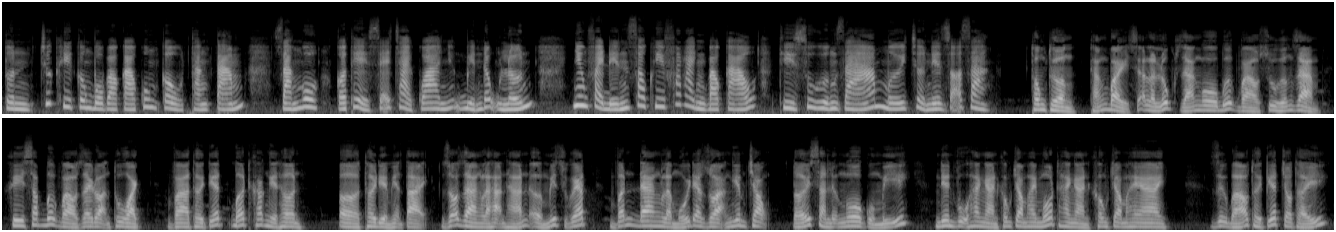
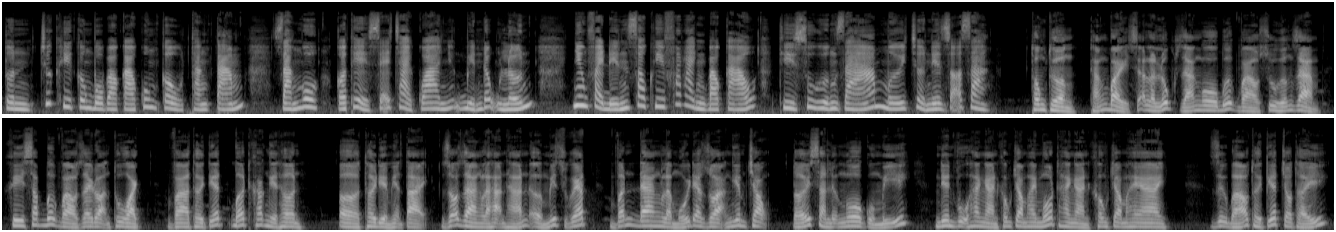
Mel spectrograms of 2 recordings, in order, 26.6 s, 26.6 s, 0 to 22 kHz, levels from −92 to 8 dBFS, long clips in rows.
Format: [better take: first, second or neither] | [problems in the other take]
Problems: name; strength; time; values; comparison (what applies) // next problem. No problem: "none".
second | muffled; slightly; fading above 3 kHz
